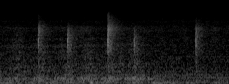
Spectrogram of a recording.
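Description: A run of short, sharp clicks, irregularly spaced at about two or three a second.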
